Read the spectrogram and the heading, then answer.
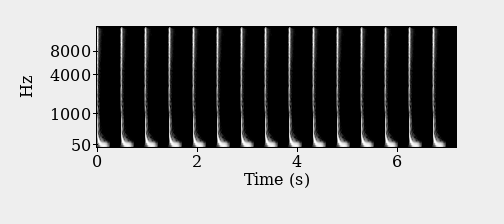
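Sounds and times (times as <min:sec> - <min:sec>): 
bass house kick drum: 0:00.0 - 0:07.1.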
